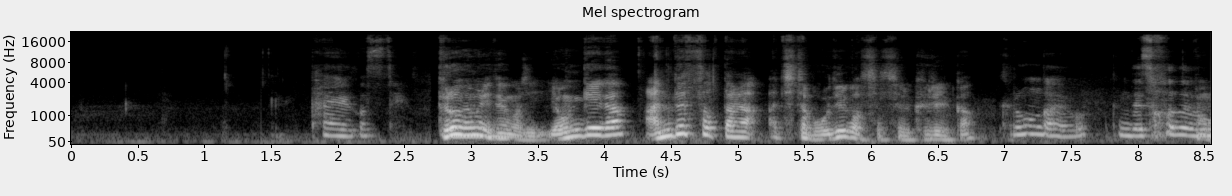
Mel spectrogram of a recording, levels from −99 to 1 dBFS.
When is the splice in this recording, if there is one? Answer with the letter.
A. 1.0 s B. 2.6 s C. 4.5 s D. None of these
B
